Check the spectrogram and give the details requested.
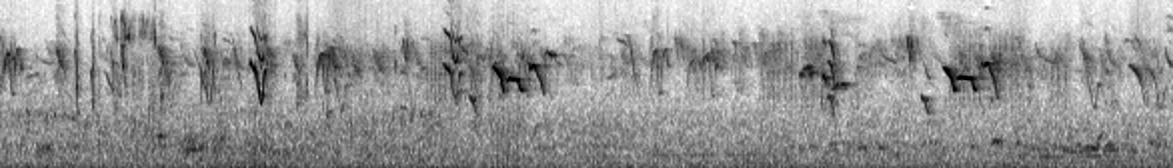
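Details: Many masked weavers calling in their September–October breeding season: dense, unbroken chatter of thin, fast-falling chirps and short buzzy trills, with faint background noise.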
